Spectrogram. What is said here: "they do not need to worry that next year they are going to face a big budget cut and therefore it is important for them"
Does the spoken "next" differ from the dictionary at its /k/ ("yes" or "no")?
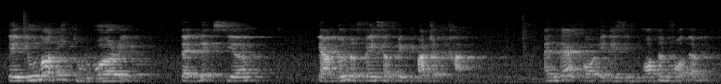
no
